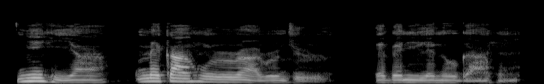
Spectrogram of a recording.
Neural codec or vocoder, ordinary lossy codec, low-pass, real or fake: codec, 16 kHz, 8 kbps, FreqCodec, larger model; AAC, 48 kbps; 7.2 kHz; fake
